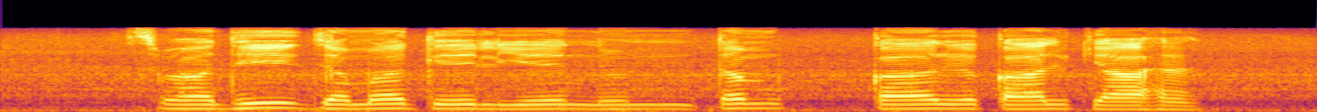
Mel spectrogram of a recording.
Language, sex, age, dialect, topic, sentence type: Hindi, male, 18-24, Marwari Dhudhari, banking, question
